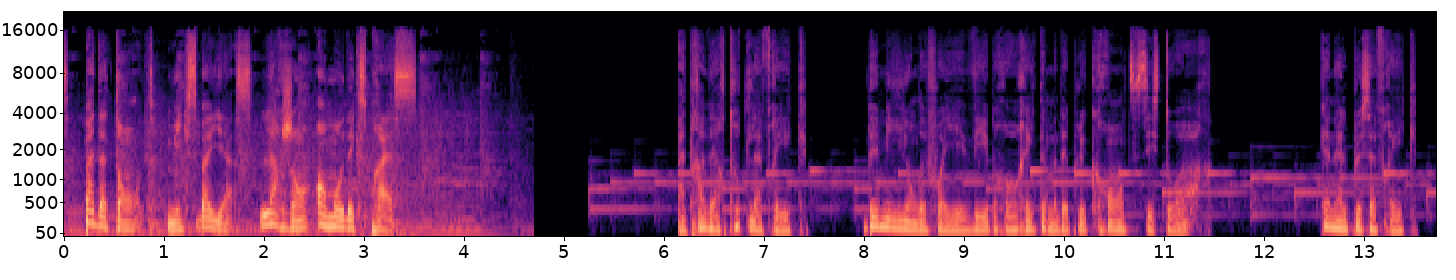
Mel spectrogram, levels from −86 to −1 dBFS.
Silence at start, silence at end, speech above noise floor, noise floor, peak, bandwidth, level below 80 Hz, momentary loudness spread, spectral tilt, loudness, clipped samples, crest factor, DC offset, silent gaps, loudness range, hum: 0 s; 0 s; 25 dB; -48 dBFS; -6 dBFS; 16.5 kHz; -38 dBFS; 23 LU; -5 dB/octave; -25 LUFS; under 0.1%; 20 dB; under 0.1%; 4.70-5.23 s; 8 LU; none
